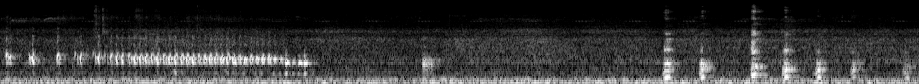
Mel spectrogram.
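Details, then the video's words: Chicken alarm calling to warn the flock: a stuttered start building into a long, raspy tonal cry of about a second, then a pause and a rapid run of sharp staccato clucks, over low background hum. "Chickens warn the flock with sounds like this!"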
